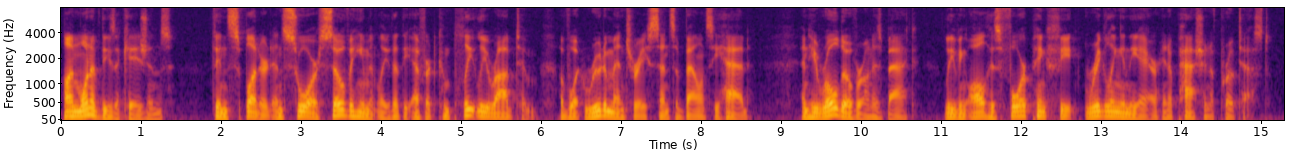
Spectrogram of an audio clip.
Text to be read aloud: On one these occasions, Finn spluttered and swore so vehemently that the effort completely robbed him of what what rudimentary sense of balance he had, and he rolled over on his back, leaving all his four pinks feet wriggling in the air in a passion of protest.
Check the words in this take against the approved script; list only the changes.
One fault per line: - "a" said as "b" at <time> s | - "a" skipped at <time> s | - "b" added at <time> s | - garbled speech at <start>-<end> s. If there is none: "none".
- "of" added at 0.4 s
- "what" skipped at 6.6 s
- "pinks" said as "pink" at 12.1 s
